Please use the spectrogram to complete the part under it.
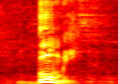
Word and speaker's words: Bhoomi: He launched the company Bhumi. Bhumi is spelled B-H-O-O-M-I.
